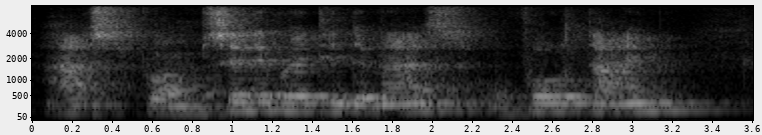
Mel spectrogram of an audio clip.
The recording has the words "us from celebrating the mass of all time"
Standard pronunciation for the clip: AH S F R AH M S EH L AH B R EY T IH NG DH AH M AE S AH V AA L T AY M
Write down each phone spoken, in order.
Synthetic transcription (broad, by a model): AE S F R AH M S EH L AH B R EY T IH NG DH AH M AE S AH F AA L T AY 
